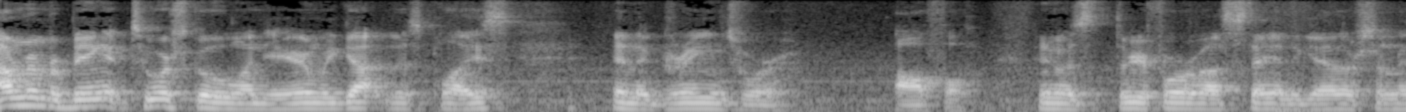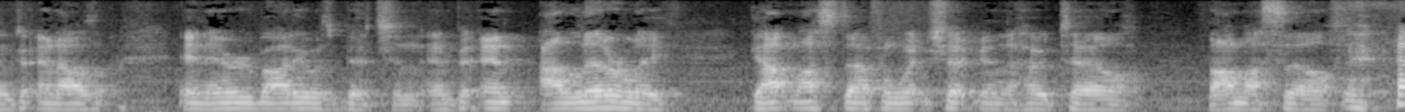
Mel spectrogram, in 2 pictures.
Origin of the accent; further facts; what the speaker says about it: Georgia, United States; I have never been to a hockey game in my life. I grew up in Georgia.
